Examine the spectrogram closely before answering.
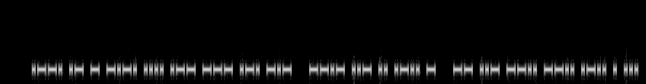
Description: Morse code, heard as a keyed tone, about 41 wpm, 700 Hz. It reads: PATCHWORK QUILT MUZZLES
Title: Pangram Challenge v2 - 45wpm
